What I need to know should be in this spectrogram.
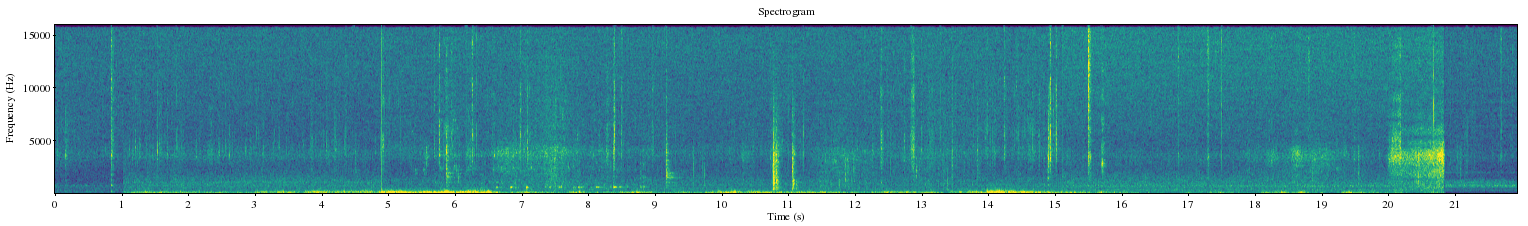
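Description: Wind rumbles and gusts against a tent.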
